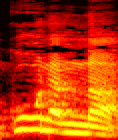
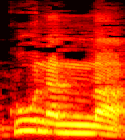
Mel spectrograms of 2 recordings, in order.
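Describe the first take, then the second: Both takes have the same delivery.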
